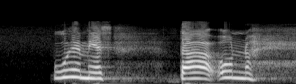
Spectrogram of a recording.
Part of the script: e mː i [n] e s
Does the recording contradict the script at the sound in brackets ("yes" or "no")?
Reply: yes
